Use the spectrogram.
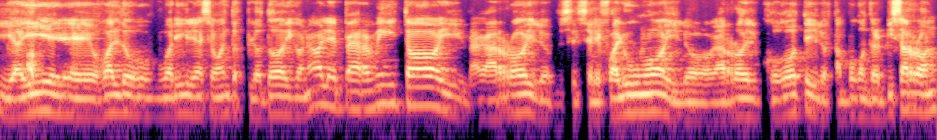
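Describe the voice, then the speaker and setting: A man with a Rioplatense accent talks at a moderate pace and a medium pitch. His intonation is lively, and he hardly pauses at all. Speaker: philosophy graduate. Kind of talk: interview. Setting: podcast. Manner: halting, many repetitions and fillers; casual storytelling.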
